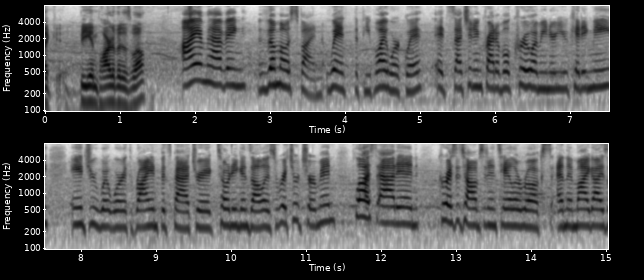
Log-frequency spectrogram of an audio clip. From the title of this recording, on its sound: SB Opening Night Special from Allegiant Stadium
